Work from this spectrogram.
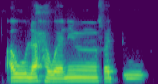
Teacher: tanwin bertemu dengan alif wasal, kita tambahkan nun, bariskan mari bawah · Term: iltiqat sakinain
